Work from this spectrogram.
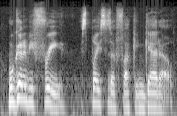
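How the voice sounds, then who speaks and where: A woman's voice: fairly low pitch, fairly quick, a little mellow, lightly acted. An actress at a table read playing a blunt, sardonic, foul-mouthed teenage immigrant girl. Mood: bitter.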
